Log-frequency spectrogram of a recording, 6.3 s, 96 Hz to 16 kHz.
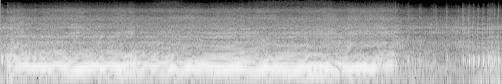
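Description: KTM 300 TPI two-stroke dirt bike engine pulling under throttle, its pitch wavering up and down as the throttle is worked. It drops off throttle about five seconds in.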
